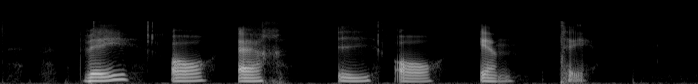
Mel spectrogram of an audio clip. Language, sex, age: Swedish, female, 44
